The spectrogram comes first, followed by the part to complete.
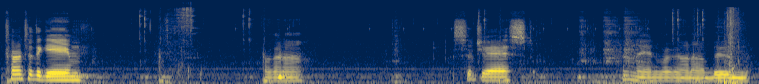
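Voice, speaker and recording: A man's voice: mid-range voice, slow, pauses often, a little mellow, a little hiss or hum. A Scottish man streaming a strategy game, chatting casually and rambling with lots of "like" fillers. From Scotland. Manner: rambling, heavy use of "like" fillers.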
